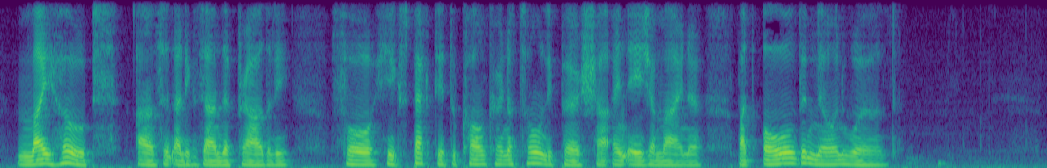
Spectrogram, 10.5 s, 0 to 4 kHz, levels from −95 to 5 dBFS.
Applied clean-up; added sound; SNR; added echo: none; none; none; none.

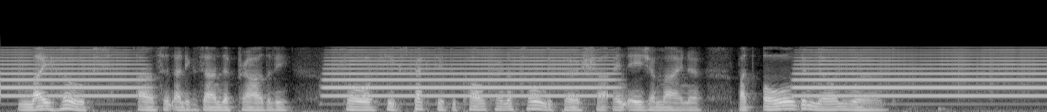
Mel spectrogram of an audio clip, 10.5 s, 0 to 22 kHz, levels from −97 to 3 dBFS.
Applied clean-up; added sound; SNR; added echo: none; Brass instrument; 0 dB; none.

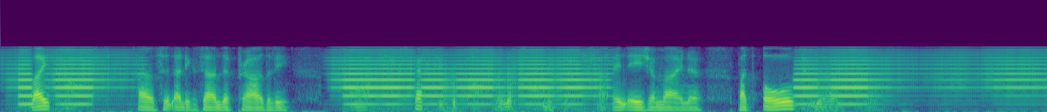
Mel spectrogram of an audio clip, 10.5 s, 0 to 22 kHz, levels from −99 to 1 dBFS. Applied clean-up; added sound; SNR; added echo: neural separator model SepFormer WHAM!.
